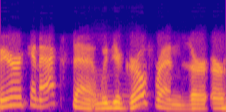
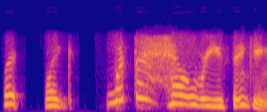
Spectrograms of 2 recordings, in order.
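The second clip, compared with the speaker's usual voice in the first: higher-pitched, indignant disbelief; 6 semitones higher than usual. Real, not acted. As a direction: confront her, exasperated. Confronts nanny after her confession.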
